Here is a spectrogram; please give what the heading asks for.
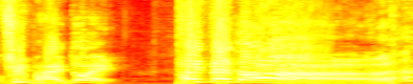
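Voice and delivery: very loud, very high, shrill hollering. Retelling her brother asking a staff member where to queue: retelling a loud call. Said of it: "就这个音量".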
